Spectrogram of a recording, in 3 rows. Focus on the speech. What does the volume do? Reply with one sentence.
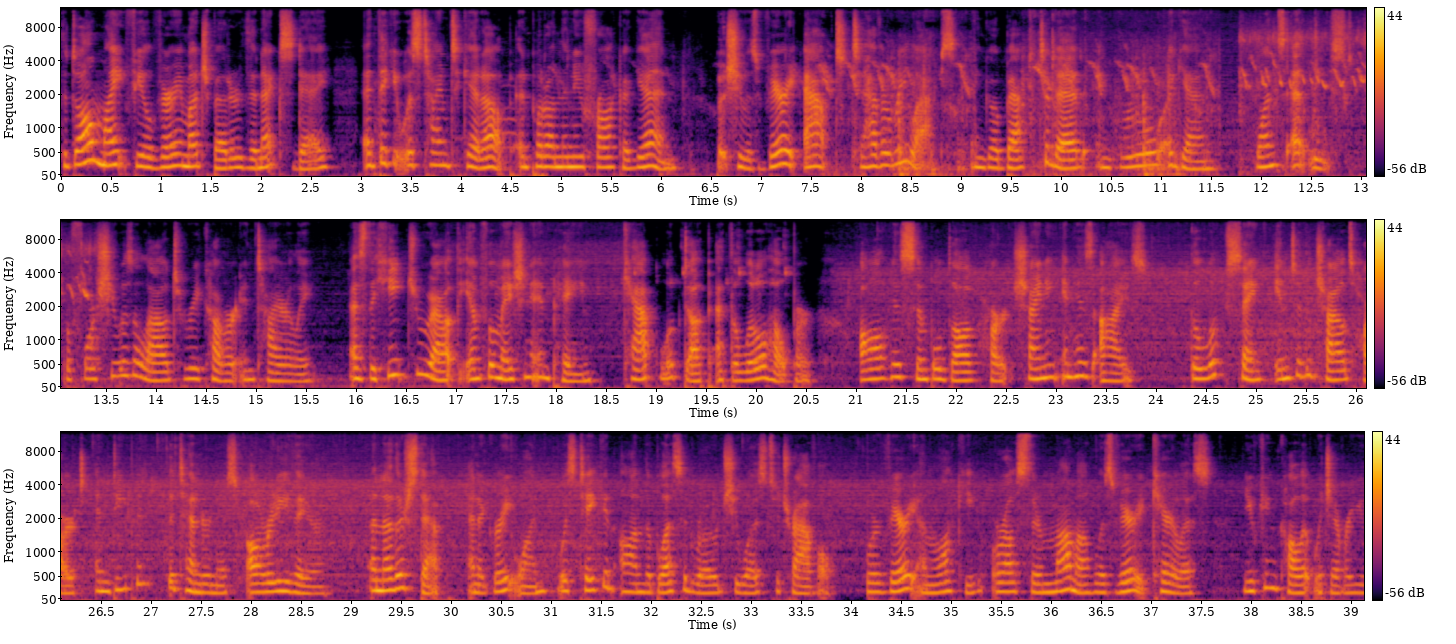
The volume of the speech stays about the same.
